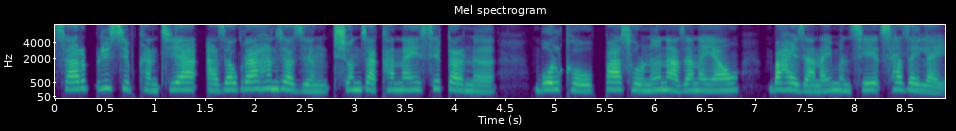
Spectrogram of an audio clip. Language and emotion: Bodo, neutral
